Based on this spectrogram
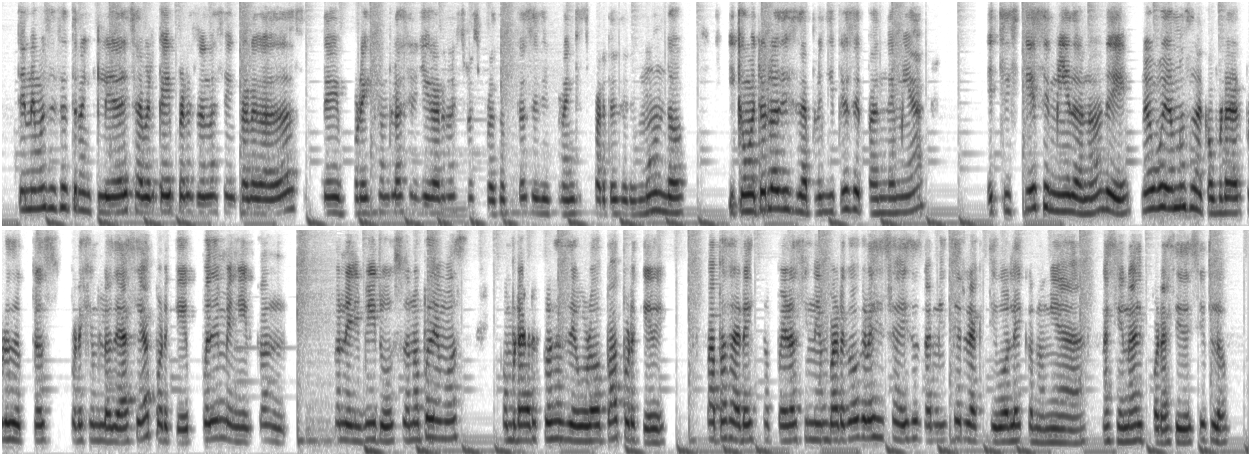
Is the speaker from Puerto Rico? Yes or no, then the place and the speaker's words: no; Mexico; nosotros como mexicanos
